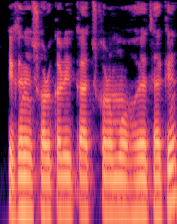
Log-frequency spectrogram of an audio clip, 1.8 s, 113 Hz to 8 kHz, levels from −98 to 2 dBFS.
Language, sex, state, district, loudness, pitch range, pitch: Bengali, male, West Bengal, Jhargram, -16 LUFS, 130-135 Hz, 130 Hz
